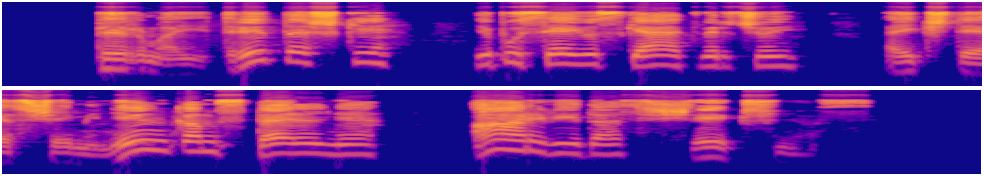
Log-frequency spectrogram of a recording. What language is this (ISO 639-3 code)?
lit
